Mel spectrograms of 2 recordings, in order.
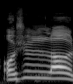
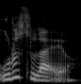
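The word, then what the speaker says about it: Ursula: 이제 표기 공식 표기상으로는 어슐러 르퀸이라고 되게 유명한 SF 작가예요 근데 실제로 이제 발음 미국에서 발음한 건는 우르슬라요 아 우르슬라 르긴이라고 되게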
